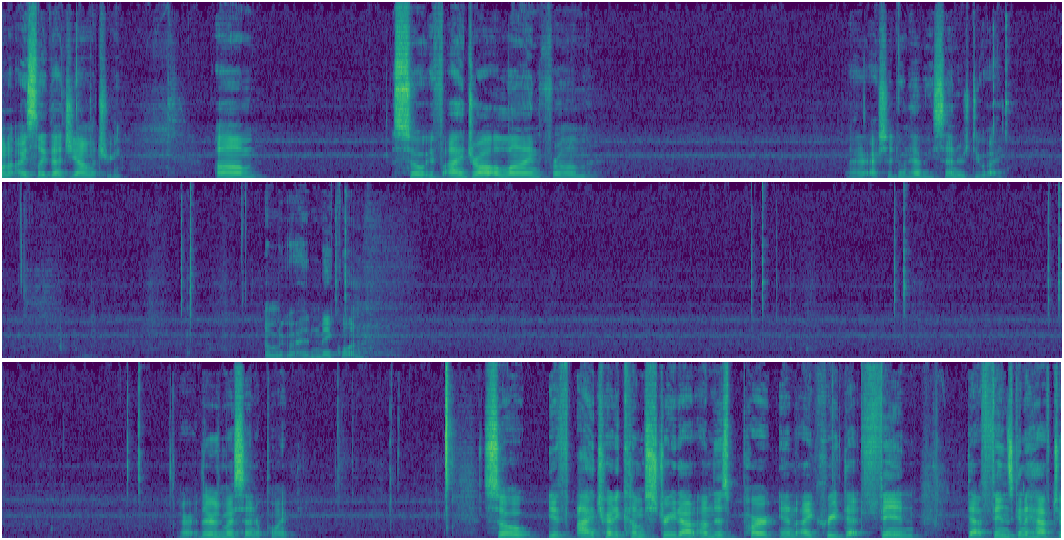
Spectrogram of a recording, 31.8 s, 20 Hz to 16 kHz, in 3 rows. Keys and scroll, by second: 4.1 l, 18.6 l, 21.6 l.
